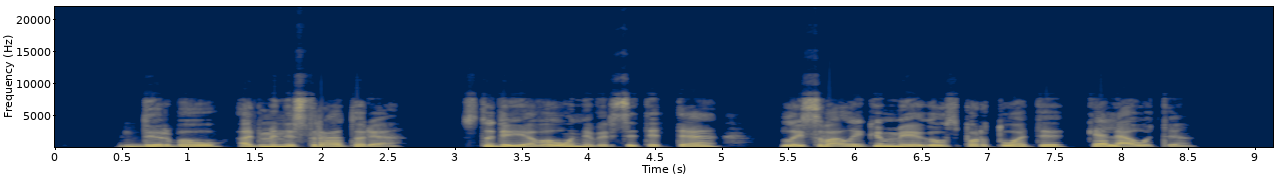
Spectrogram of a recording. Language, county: Lithuanian, Kaunas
